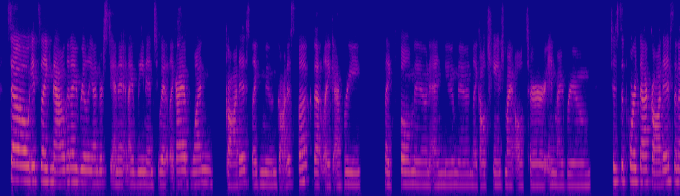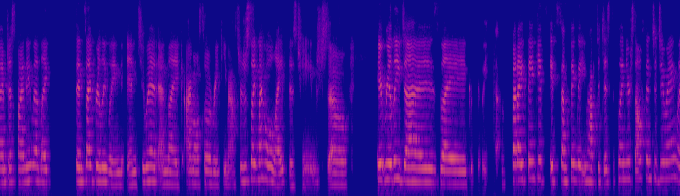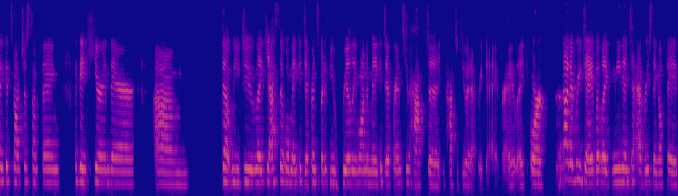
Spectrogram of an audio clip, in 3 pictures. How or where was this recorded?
video call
